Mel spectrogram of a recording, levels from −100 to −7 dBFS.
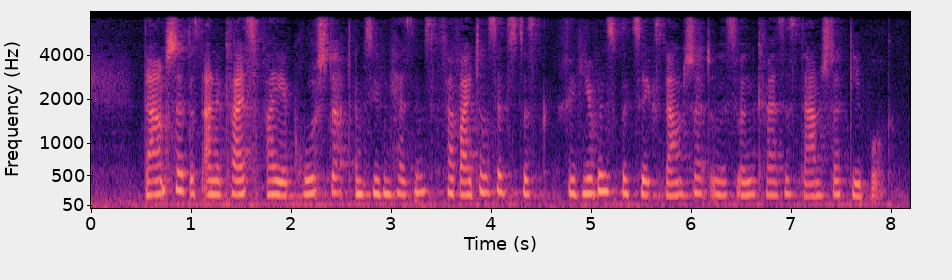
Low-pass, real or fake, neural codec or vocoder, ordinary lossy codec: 7.2 kHz; fake; codec, 16 kHz, 1.1 kbps, Voila-Tokenizer; none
